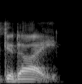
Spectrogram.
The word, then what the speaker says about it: Gede: Once she arrives in Bali, Lily falls head over heels for a local seaweed fisherman whose name is G'day, which I thought was a nice touch, but G'day is spelt G-E-D-E, so there you go, played by Maxime Boutier.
